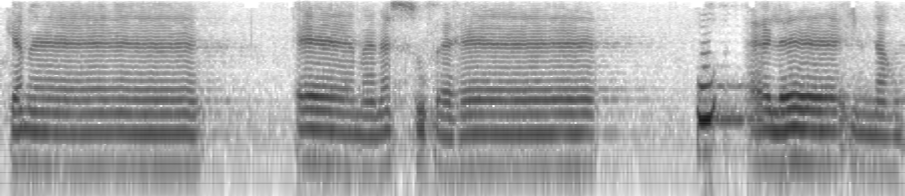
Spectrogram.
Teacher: طيب عند الوصل كما آمن السفهاء ألا إنهم هم السفهاء، عند الوصل هيبقى حمزة برضو له السكت على الهمز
